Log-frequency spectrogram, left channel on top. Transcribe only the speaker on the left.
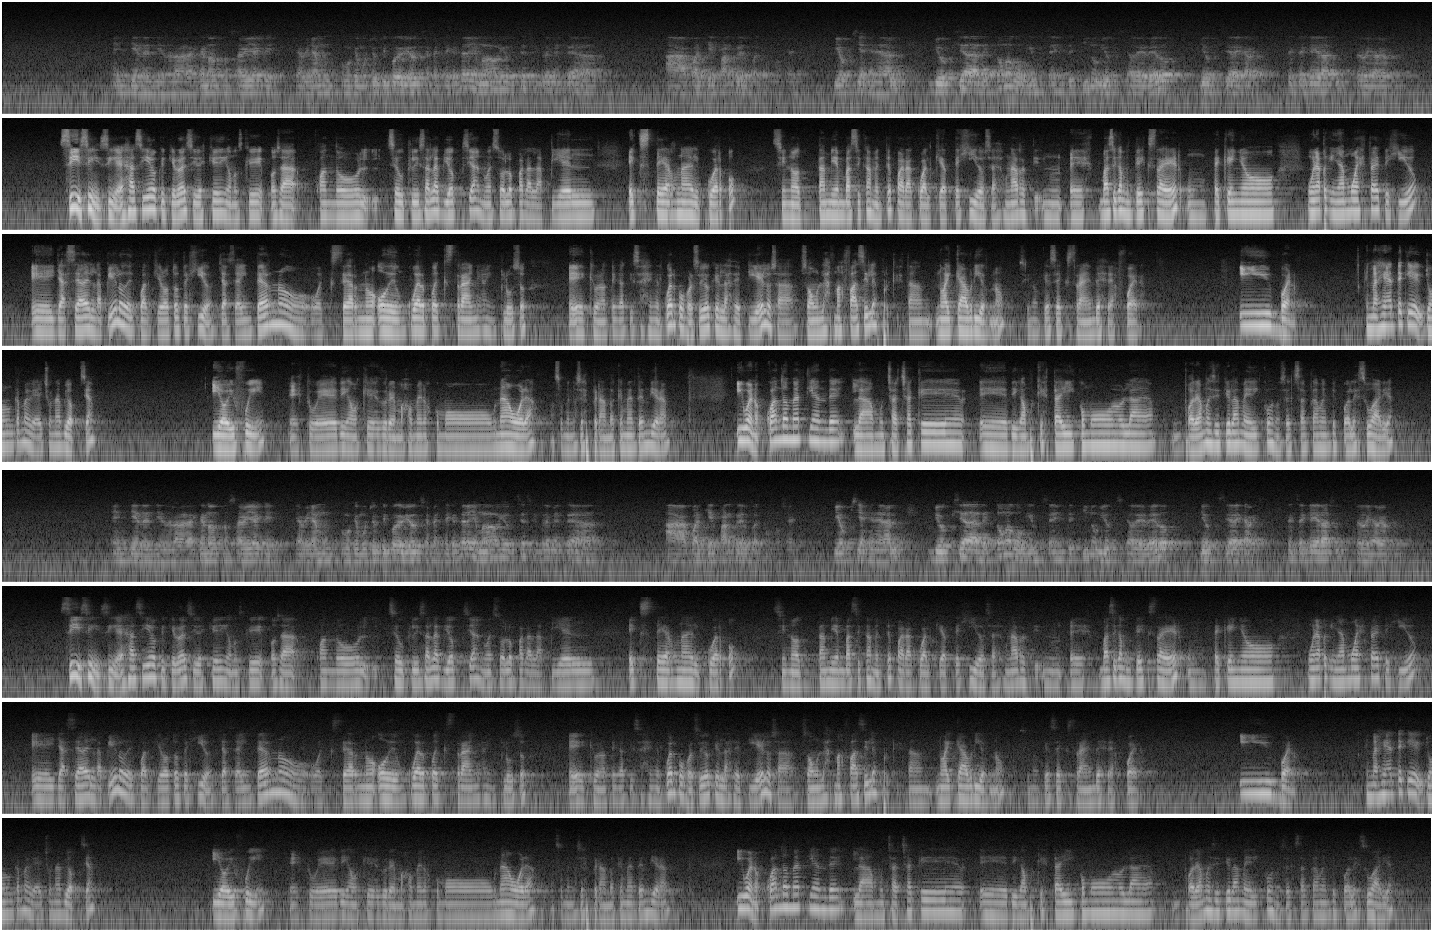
Sí, sí, sí, es así. Lo que quiero decir es que, digamos que, o sea, cuando l- se utiliza la biopsia, no es solo para la piel externa del cuerpo, sino también básicamente para cualquier tejido. O sea, es una, reti- un- es básicamente extraer un pequeño, una pequeña muestra de tejido, eh, ya sea de la piel o de cualquier otro tejido, ya sea interno o o externo o de un cuerpo extraño incluso eh, que uno tenga quizás en el cuerpo. Por eso digo que las de piel, o sea, son las más fáciles porque están, no hay que abrir, ¿no? Sino que se extraen desde afuera. Y bueno, imagínate que yo nunca me había hecho una biopsia y hoy fui, estuve, digamos que duré más o menos como una hora, más o menos esperando a que me atendieran. Y bueno, cuando me atiende, la muchacha que, eh, digamos que está ahí como la, podríamos decir que la médico, no sé exactamente cuál es su área,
